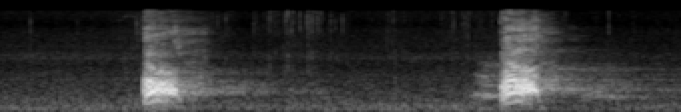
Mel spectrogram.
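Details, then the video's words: Two single sharp barks from Scruffy, a dog bothered by ants in a lawn, spaced well over a second apart in an otherwise quiet setting. "Scruffy Vs Ants"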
